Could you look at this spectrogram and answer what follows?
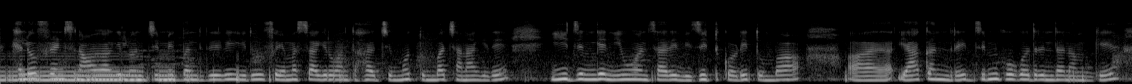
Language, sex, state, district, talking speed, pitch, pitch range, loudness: Kannada, female, Karnataka, Belgaum, 150 wpm, 215 Hz, 210-230 Hz, -28 LUFS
